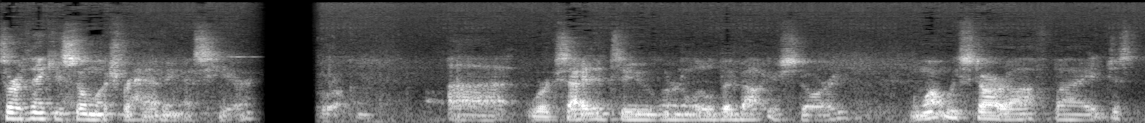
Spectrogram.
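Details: Adult male speaker; Normal speech.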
